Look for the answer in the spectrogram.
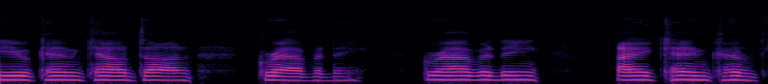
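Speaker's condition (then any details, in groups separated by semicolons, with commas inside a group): Primary lateral sclerosis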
